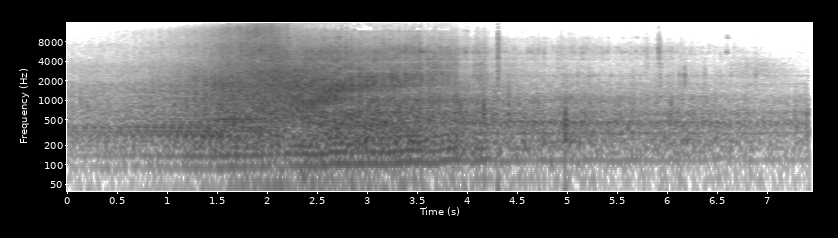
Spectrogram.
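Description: Land Rover Series 88 driving past and away, its engine running loudly through a broken exhaust pipe and silencer. It swells to its loudest about two to three seconds in, then fades steadily. A single sharp click comes about five seconds in.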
